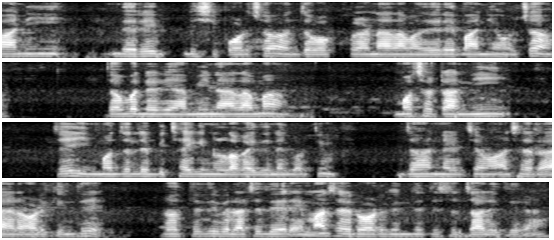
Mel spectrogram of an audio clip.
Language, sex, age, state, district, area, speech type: Nepali, male, 45-60, West Bengal, Darjeeling, rural, spontaneous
